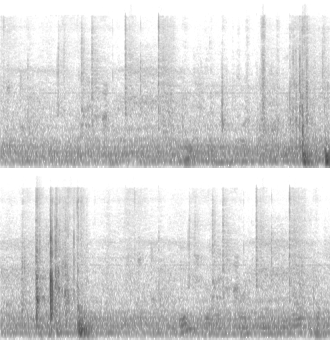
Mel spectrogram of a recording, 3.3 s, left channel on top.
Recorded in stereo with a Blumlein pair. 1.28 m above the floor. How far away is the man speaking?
About 2.5 m.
